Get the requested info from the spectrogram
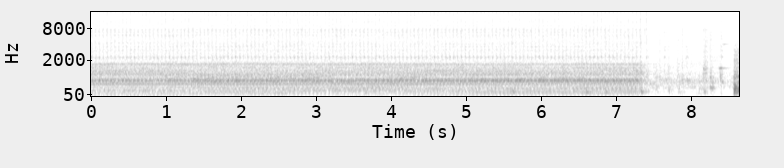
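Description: Computerized embroidery machine running steadily as it sews a placement stitch, with a fast, even stitching rhythm. It stops about seven and a half seconds in.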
